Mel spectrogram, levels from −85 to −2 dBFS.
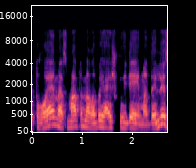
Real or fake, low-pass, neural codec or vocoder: fake; 10.8 kHz; vocoder, 44.1 kHz, 128 mel bands every 512 samples, BigVGAN v2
